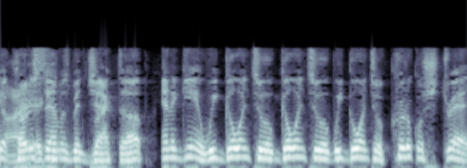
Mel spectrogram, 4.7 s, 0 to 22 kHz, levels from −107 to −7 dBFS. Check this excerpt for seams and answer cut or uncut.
cut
